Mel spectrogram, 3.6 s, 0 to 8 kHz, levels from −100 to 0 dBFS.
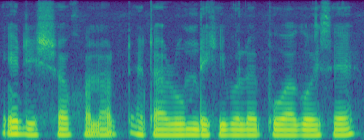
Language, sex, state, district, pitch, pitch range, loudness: Assamese, male, Assam, Sonitpur, 115 Hz, 115-125 Hz, -14 LUFS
